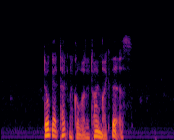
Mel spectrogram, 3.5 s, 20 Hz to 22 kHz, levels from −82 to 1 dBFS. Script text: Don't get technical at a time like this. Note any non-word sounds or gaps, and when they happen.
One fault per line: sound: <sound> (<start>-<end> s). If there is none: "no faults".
no faults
